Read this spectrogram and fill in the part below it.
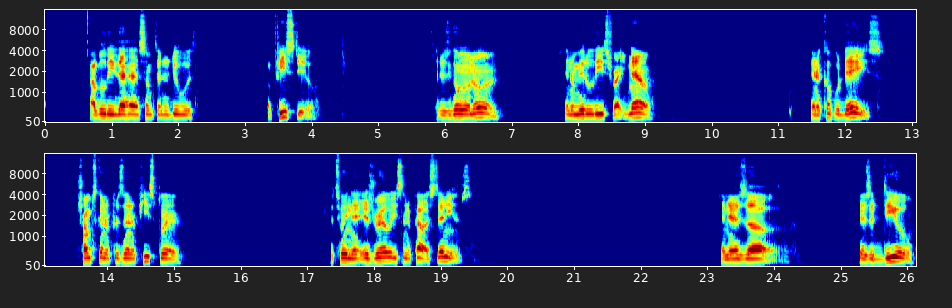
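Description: A young man talks calmly close to a microphone, in short bursts with pauses.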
